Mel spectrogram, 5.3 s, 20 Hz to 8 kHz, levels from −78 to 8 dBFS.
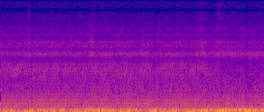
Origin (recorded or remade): remade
